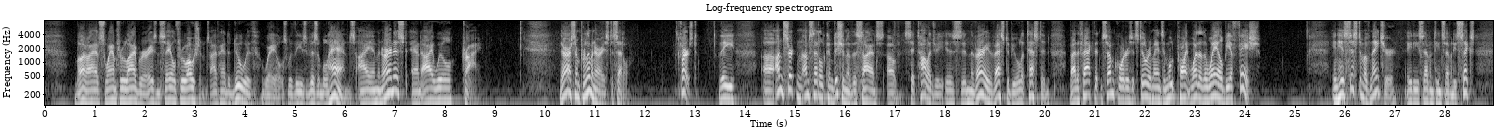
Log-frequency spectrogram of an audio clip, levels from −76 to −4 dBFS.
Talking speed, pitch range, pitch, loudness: 160 wpm, 115-150 Hz, 130 Hz, -17 LUFS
